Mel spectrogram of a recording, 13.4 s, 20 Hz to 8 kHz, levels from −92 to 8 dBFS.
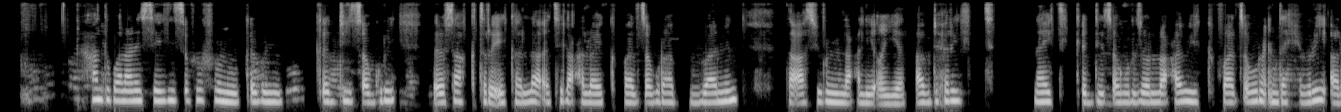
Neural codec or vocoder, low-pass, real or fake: none; 7.2 kHz; real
